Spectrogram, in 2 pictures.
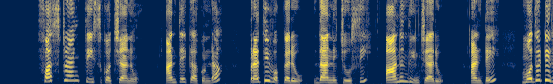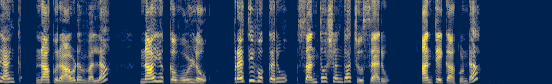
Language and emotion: Telugu, neutral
